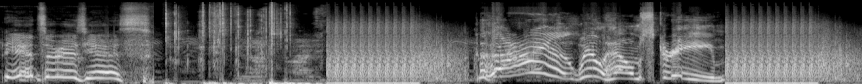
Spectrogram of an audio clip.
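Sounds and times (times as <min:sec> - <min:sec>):
speech: 0:00.0 - 0:01.6, 0:04.8 - 0:08.4
machine gun fire: 0:03.3 - 0:04.7, 0:07.2 - 0:08.6.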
